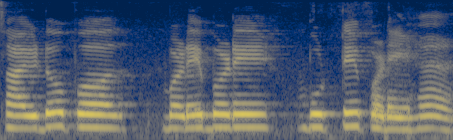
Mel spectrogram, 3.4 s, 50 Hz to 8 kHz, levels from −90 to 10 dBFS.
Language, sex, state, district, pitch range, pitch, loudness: Hindi, female, Punjab, Fazilka, 225-245 Hz, 235 Hz, -13 LUFS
